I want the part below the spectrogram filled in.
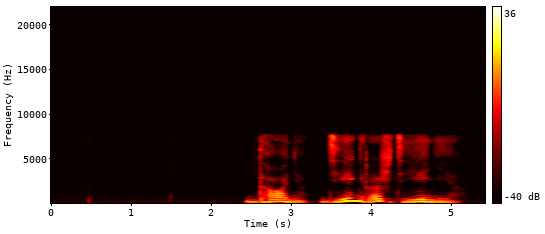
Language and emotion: Russian, positive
